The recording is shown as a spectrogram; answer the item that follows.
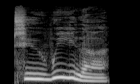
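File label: "two wheeler", English, British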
